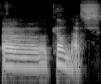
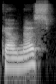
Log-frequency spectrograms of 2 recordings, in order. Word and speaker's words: Kaunas: Vous noterez que je prononce Kaunas, mais si je vous prononçais à la lituanienne, je ne vous prononcerai pas comme ça, mais je ne vous ferai pas cet affront. Kaunas, donc qui est plutôt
